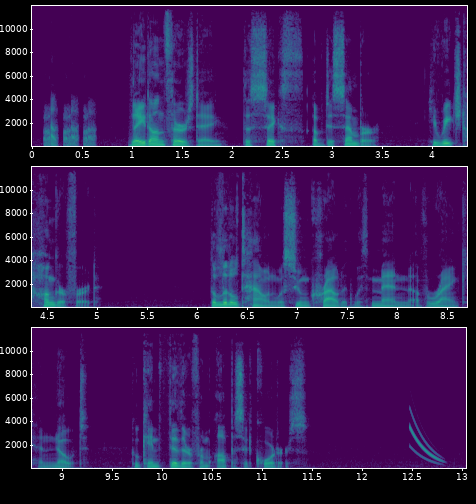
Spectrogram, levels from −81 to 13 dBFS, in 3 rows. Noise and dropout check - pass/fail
fail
